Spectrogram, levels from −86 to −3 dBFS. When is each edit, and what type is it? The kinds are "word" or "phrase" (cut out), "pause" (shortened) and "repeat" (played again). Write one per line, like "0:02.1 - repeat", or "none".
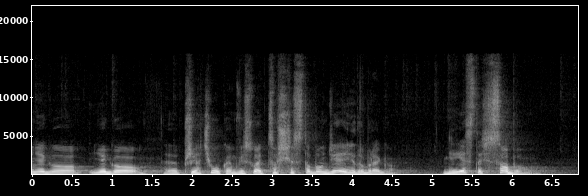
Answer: none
